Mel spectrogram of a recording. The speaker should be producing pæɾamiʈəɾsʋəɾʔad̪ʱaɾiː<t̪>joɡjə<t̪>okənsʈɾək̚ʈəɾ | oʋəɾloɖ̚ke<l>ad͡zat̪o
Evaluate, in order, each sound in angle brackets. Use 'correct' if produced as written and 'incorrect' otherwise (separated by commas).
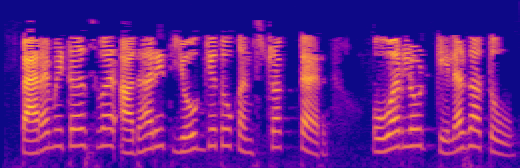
correct, correct, correct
